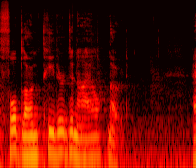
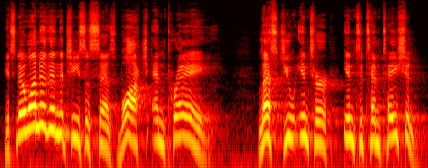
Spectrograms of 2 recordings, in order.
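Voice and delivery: preaching at full force; 10 semitones higher, 15 dB louder than usual. Acted. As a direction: preach it like a revival climax. Preaching Jesus' warning.

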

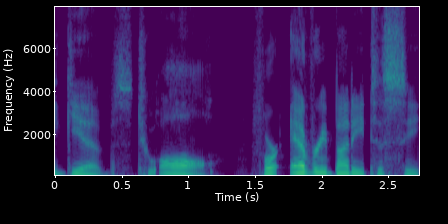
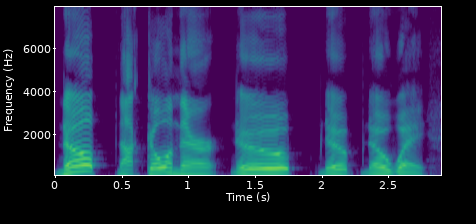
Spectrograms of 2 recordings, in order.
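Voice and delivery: much higher and louder, slow and stubborn; old Adam refusing; 10 semitones higher, 12 dB louder, slower than usual. Retold or imitated. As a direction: shout a flat refusal like a sulky sinner. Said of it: "guess what the old Adam says".

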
